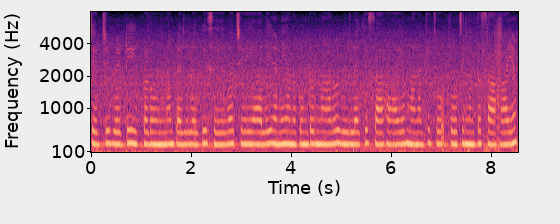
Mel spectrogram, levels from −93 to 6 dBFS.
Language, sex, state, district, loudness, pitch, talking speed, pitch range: Telugu, female, Andhra Pradesh, Chittoor, -11 LUFS, 255 Hz, 105 wpm, 250-260 Hz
